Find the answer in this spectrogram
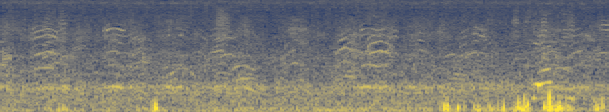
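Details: Snow geese flock in a wheat field in Arkansas in February: a wash of many distant honking and yelping calls blending into a constant chorus, with a few louder nearby honks near the end.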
